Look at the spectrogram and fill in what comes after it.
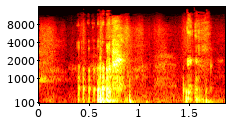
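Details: Female pet dog aged six, playing, making a rough, noisy growl that breaks into a bark, followed by a second shorter throaty burst.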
